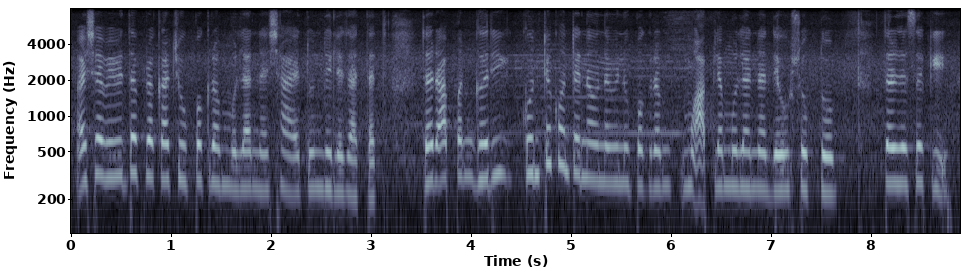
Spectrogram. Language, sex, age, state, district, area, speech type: Marathi, female, 18-30, Maharashtra, Ahmednagar, urban, spontaneous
